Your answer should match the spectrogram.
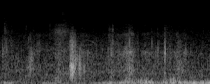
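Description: Footsteps of a person walking along a trail, a few soft steps over a low steady rumble.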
